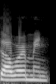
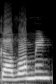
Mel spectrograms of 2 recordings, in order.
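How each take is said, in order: First: The word is said in an American accent. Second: The word is said in a British accent. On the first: "और American क्या है" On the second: "इसकी जो असल pronunciation है British है"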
